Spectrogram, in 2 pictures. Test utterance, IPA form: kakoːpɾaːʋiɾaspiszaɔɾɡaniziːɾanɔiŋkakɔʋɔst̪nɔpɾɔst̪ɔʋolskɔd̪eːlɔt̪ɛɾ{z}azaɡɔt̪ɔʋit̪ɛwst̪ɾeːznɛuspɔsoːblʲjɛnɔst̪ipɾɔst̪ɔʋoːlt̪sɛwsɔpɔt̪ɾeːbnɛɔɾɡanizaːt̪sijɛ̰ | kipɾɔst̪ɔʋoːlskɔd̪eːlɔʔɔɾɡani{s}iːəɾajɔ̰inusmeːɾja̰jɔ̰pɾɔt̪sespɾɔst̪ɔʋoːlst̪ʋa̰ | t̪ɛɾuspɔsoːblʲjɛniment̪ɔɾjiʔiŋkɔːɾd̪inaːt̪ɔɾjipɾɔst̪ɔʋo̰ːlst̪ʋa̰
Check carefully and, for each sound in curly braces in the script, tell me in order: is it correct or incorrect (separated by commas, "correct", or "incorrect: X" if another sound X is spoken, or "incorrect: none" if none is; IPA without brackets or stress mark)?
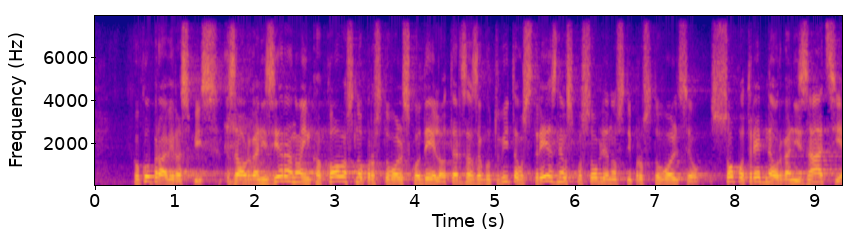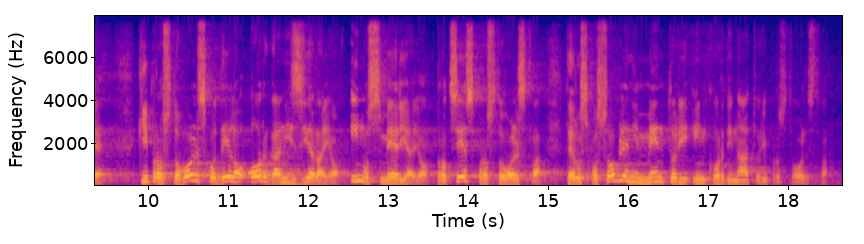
correct, incorrect: z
